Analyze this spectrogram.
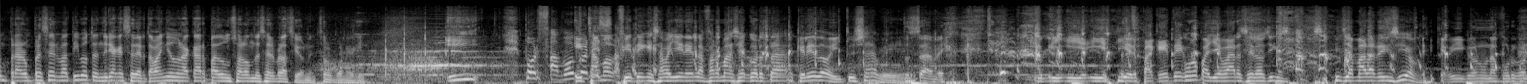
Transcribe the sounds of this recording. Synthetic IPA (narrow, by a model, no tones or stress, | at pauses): ompɾaɾumpɾeseɾβat̪iβot̪e̞nd̪ɾiake̞sθe̞ðeɾt̪amaɲoðunakaɾpaðunsalo̞nd̪e̞s̬eleβɾaθjo̰nḛt̪oloponḛa̰kḭ | i | poɾfaβoɾet̪amofihat̪eŋes̬aβeʎenelafaɾmaθjako̞ɾt̪akeleðojt̪usaβḛt̪usaβḛ | iiiielpake̞t̪ekomopaʎeβaɾs̬elos̬isʝamaɾlat̪ẽ̞n̟θjoŋkeβikonunafuɾɣo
